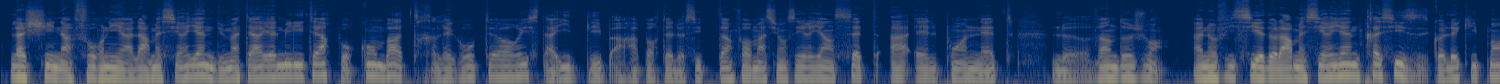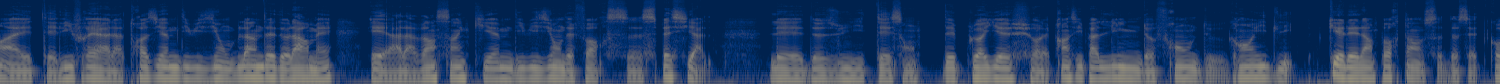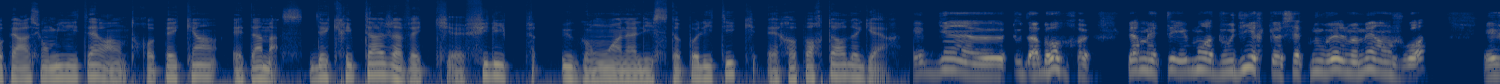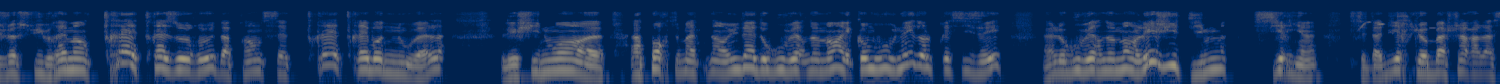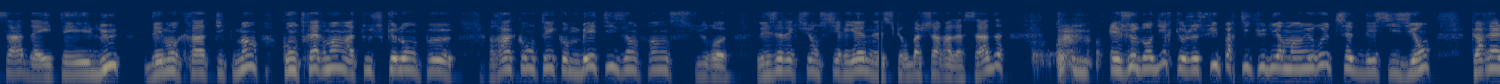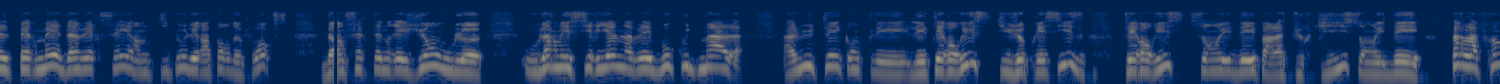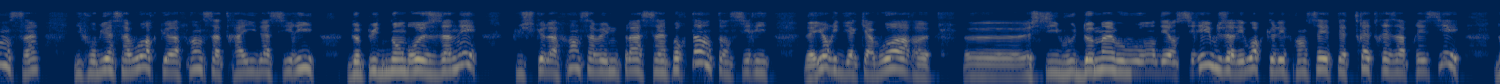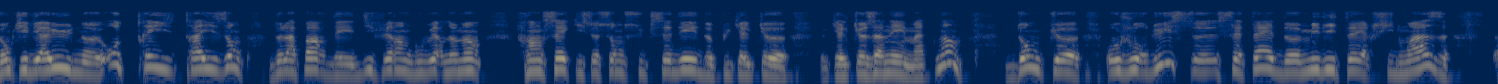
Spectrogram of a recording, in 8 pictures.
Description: reporter de guerre s'exprime sur le sujet.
